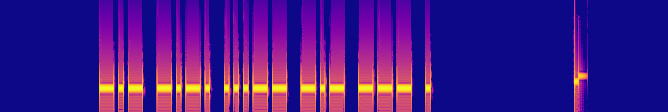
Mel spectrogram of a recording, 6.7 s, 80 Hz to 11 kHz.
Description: Morse code, heard as a keyed tone, about 25 wpm, 700 Hz. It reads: KC3KOE
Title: USA Call Signs Repeated 3x 25wpm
